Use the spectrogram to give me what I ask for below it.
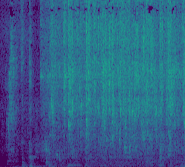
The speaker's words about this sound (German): Kurz Hände waschen.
